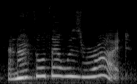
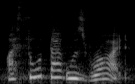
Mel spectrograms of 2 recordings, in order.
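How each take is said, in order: First: "thought" punched much higher; stress on thought. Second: "was" stressed, rest lighter. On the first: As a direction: lean hard on "thought", high and loud. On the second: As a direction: lean on "was", a bit less high. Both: Shown as a demonstration.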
